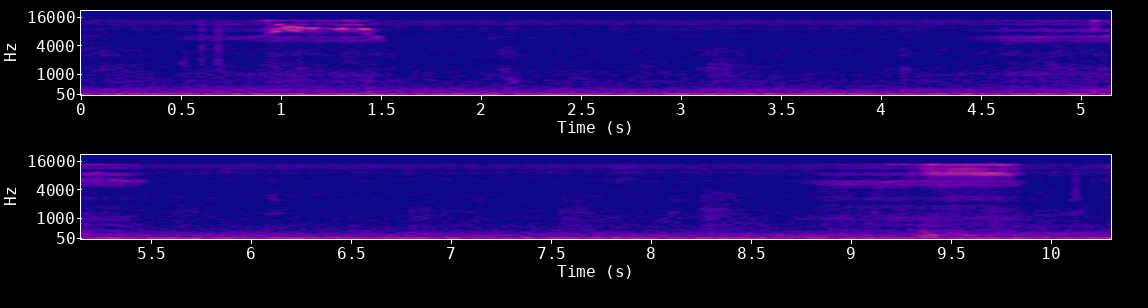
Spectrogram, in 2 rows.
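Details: Sleeping dog snoring: low rumbling breaths with hissy snorts roughly every four seconds, about 14 a minute.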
